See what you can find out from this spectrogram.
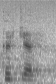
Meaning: to embrace, hug
- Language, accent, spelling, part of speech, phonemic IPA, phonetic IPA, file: Armenian, Eastern Armenian, գրկել, verb, /ɡəɾˈkel/, [ɡəɾkél], Hy-գրկել.ogg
